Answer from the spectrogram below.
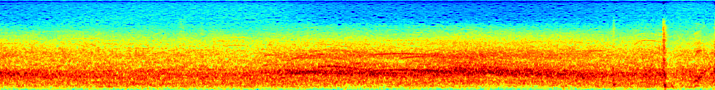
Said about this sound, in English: The Ellen Road crowd are lapping it up.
